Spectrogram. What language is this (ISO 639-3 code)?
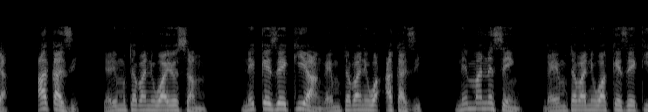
lug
